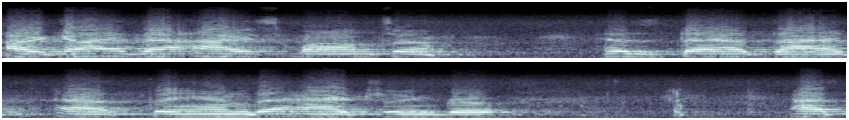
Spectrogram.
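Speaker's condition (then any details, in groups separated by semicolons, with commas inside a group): ALS (Lou Gehrig's disease); no medication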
